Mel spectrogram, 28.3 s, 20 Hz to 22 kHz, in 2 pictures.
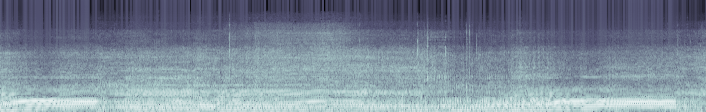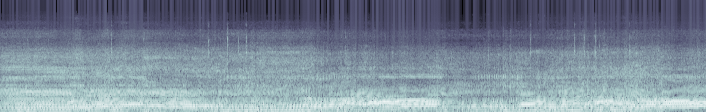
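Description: Motocross bike engine heard close up while ridden hard. Its pitch climbs through each gear and drops back at every shift. The throttle shuts briefly three times, near 2, 13 and 23 seconds in, before it pulls hard again.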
